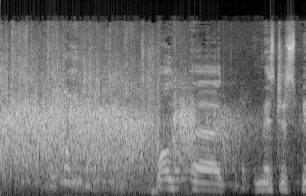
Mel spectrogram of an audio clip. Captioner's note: some Applause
